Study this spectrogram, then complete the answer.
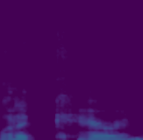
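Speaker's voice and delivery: hushed, soft, under-the-breath half-whisper. A guild member remarks as you leave the guild hall, half-whispering. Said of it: "just whisper as you're leaving".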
